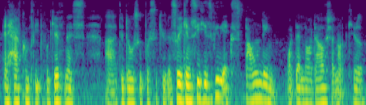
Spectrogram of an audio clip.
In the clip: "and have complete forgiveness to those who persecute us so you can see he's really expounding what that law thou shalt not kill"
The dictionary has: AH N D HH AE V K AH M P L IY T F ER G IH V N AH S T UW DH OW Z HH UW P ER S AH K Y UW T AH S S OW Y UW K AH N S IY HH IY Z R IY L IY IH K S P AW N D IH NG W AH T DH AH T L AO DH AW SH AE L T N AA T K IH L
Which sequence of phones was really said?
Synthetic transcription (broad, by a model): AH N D HH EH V K AH M P L IY T F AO G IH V N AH S T UW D OW S HH UW P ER S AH K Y UW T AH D S OW Y UW K AH N S IY HH IY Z R IY L IY IH K S P AW N D IH NG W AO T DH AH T L AO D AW SH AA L N AA T K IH L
